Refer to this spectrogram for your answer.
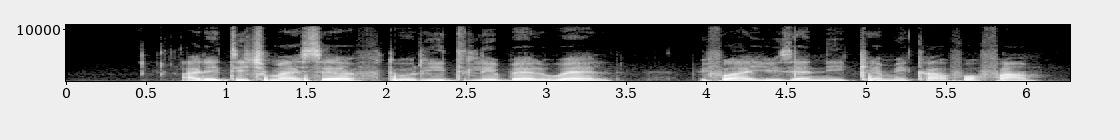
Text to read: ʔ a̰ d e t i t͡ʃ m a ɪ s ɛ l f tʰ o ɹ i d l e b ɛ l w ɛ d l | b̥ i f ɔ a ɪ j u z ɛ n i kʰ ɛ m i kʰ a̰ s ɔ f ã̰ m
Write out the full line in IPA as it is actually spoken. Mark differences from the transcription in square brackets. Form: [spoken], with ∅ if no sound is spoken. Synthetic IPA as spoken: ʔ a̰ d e t i t͡ʃ m a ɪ s ɛ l f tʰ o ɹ i d l e b ɛ l w ɛ [∅] l | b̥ i f ɔ a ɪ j u z ɛ n i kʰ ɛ m i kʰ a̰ [f] ɔ f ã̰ m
